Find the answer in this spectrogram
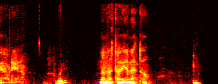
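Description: Faint, low speech in three short phrases, near the start, just after a second in, and again about two seconds in, much quieter than the speech on either side.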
